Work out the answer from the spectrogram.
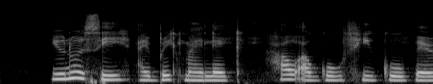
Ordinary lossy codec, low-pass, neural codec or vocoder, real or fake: none; 10.8 kHz; none; real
